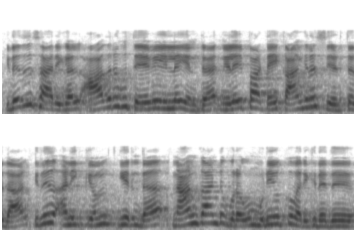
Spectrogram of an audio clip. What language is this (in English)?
Tamil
